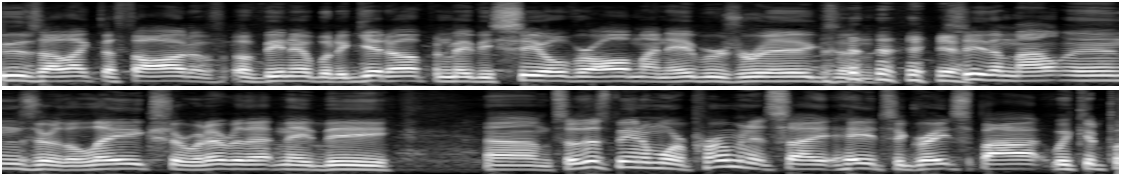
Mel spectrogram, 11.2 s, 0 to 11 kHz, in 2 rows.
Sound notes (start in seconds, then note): 4.0 laughs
